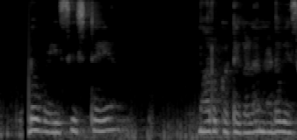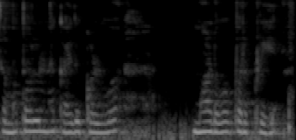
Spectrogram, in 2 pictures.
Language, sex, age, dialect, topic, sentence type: Kannada, male, 46-50, Mysore Kannada, banking, statement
